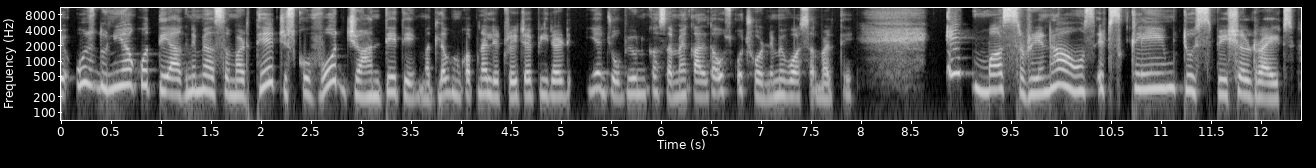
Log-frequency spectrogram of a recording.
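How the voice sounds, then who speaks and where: A woman with an Indian accent teaching vocabulary online. She explains each word in Hindi and reads the English examples slowly. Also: a little high, no room sound, clean studio sound.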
